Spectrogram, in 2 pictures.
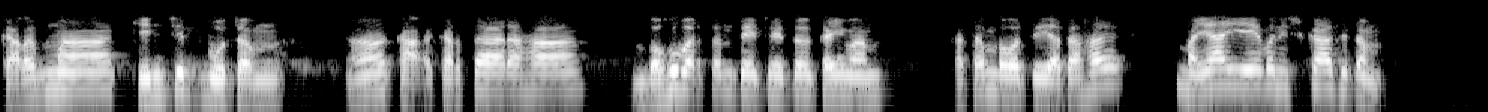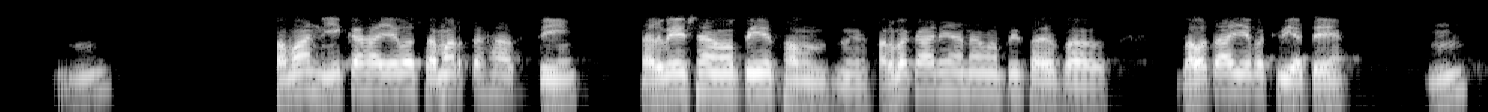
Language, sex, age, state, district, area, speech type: Sanskrit, male, 30-45, Telangana, Hyderabad, urban, conversation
